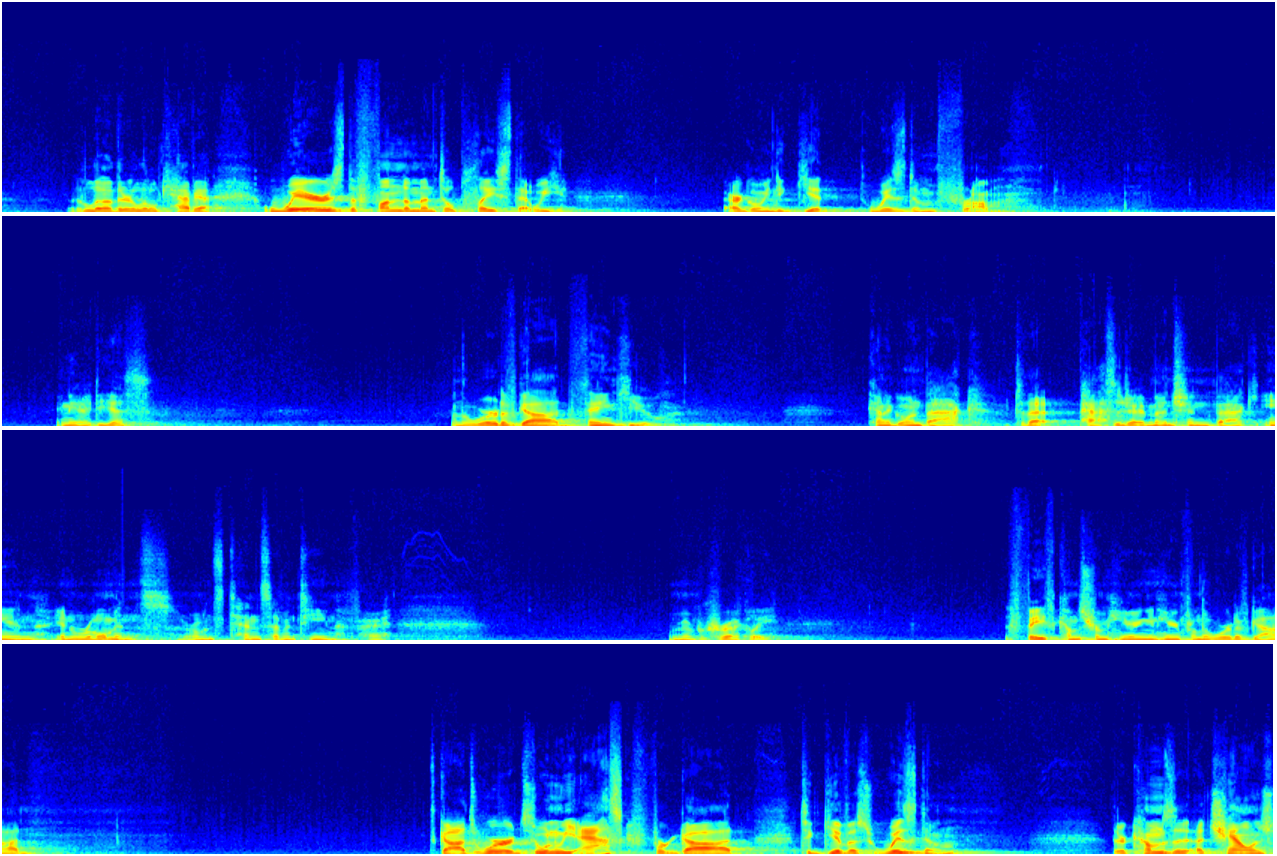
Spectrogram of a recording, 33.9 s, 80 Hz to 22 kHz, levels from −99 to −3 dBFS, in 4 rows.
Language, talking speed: English, 130 wpm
